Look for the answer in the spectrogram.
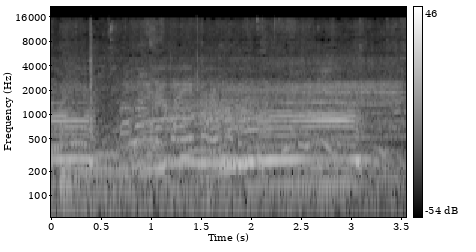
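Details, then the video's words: Hefty cow coming down from a transport truck, giving a long, level, droning moo lasting over two seconds while music plays underneath and crowd noise murmurs. "INI DIA SAPI TN BIMASAKTI TURUN DARI TRUK OLENG"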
